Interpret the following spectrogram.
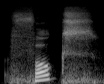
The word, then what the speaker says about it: Phogs: We also checked out a game called Phogs? Phogs? I can't do this I think it is Phogs, because I keep going to say fucks, but it's PHOGS, yeah. PHOGS, yes. That's the way she pronounced it.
